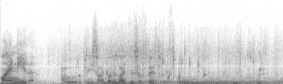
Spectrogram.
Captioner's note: clicks tongue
